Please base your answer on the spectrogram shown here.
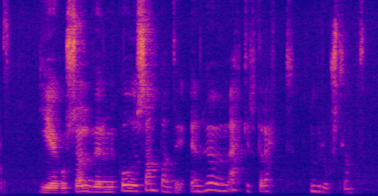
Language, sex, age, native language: Icelandic, female, 30-39, Icelandic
